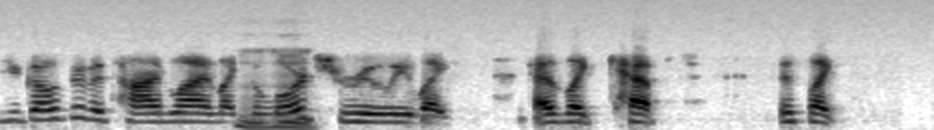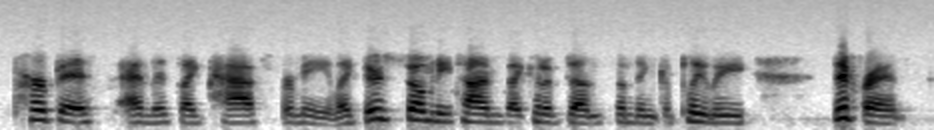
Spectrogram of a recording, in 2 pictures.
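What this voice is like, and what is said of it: Congested, stuffy-nosed, unusually deep voice. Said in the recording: “I sound really like my nose is stuffed up ... So I normally don't sound so deep ... that deep voice”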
